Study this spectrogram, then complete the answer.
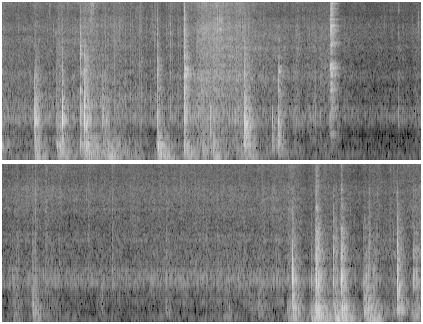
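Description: Okra sautéing in a pan for a meat-and-okra stew, a steady sizzle broken by sharp scrapes and clatters of stirring, busy at the start and end with a quieter stretch of frying in between.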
